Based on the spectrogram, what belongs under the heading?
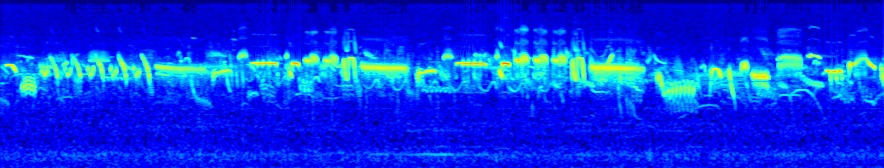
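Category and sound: bird, skylark singing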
